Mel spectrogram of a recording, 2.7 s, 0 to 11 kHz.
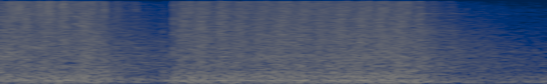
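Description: Rapid bursts of gunfire from Mass Effect 3 Legendary Edition, dense crackling rounds fired through walls in a near continuous stream with a brief pause, loud and close, no talk.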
